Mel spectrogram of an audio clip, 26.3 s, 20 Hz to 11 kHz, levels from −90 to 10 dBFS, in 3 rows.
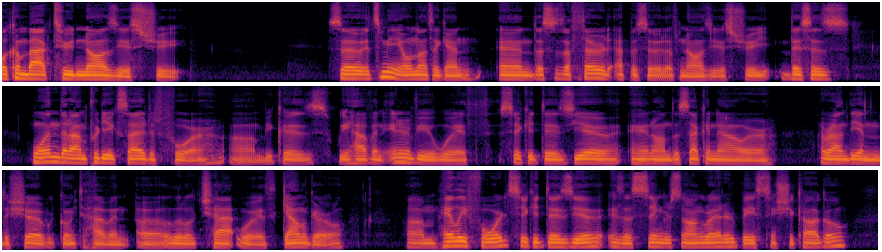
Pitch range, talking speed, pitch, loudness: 105-125 Hz, 155 wpm, 110 Hz, -24 LUFS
